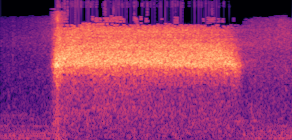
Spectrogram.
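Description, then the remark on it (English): Leaves rustle in the wind as a steady, airy hiss that begins suddenly, holds evenly for about two seconds, then cuts off, with no voices over it. “And he is like leaves rustling in the wind. You've heard that sound before.”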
